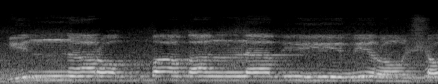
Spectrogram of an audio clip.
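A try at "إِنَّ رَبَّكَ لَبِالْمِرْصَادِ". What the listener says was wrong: Di sini labil, langsung labil mirsad. Labil mirsad. Jadi semuanya pendek kecuali di ujung. Inna rabbaka labil mirsad.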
